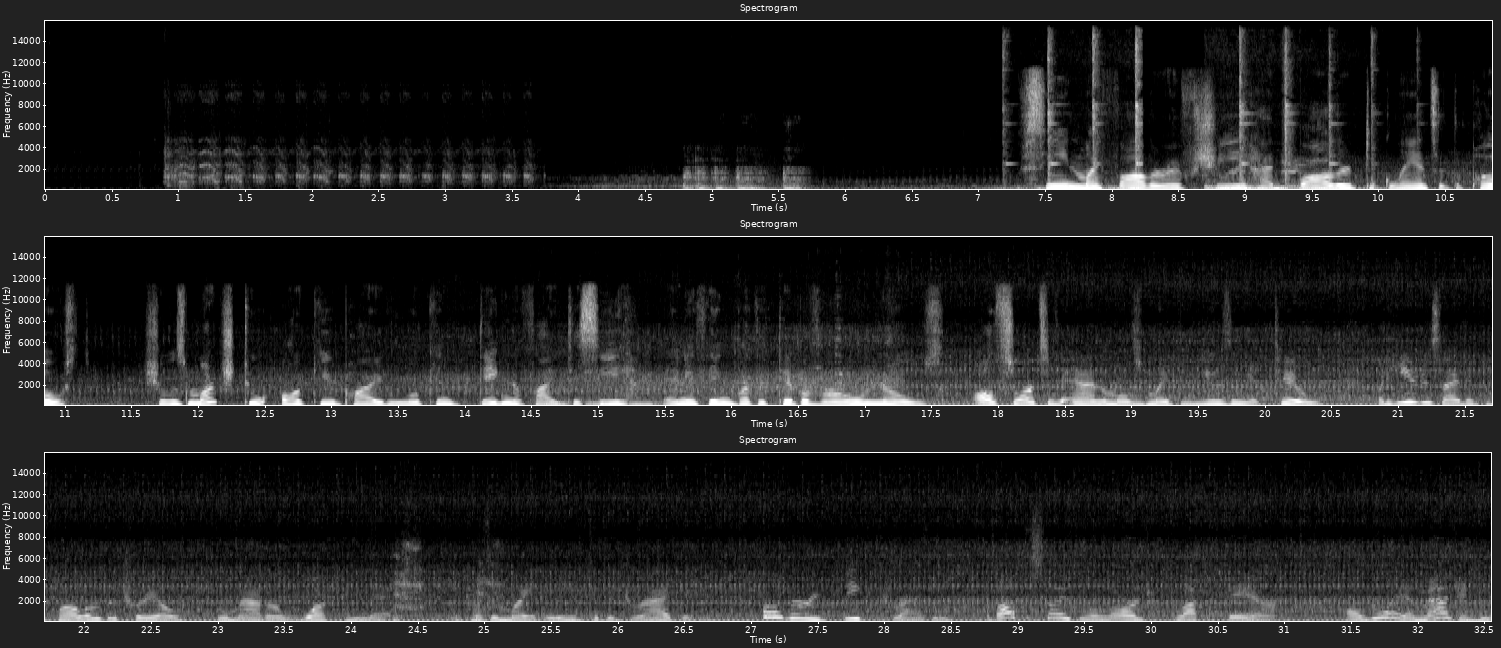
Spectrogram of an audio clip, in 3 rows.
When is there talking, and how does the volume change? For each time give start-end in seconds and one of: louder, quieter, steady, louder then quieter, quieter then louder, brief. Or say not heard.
7.3-32.5 quieter.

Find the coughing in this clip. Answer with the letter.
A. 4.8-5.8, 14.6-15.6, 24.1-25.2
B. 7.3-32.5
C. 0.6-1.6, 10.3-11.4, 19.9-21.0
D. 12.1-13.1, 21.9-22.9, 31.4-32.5
A.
